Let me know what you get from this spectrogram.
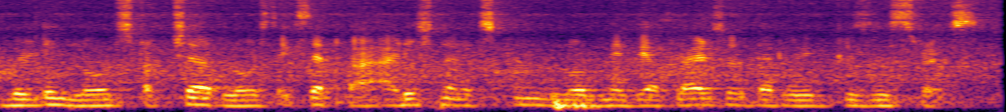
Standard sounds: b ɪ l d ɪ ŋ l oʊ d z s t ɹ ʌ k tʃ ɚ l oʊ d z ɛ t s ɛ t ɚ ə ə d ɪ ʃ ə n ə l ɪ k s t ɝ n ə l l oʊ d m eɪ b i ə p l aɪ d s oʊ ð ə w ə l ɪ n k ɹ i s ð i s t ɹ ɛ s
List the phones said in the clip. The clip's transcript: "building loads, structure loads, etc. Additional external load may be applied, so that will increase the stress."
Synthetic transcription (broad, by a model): b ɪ l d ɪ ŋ l oʊ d s t ɹ ʌ k tʃ ɚ l oʊ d s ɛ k s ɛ t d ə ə d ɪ ʃ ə n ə l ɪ k s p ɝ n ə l l oʊ d m eɪ b i ə p l aɪ d s oʊ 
